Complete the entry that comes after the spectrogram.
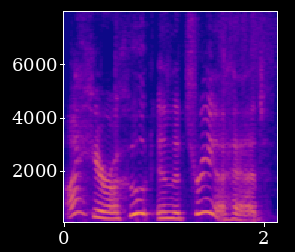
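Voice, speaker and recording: A woman's voice: a little high, wildly swooping pitch, normal speed, darkish tone, muffled recording. A woman voicing a big, gullible storybook monster who draws out words ponderously. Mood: amazed.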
